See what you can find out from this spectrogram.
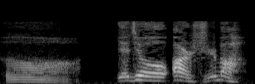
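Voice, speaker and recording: A man acting a slow-talking old cemetery keeper. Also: on the high side, big pitch swings, fairly bright tone, slightly rough, no echo, heavily acted. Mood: curious, matter-of-fact. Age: older. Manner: slow, questioning. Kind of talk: radio drama acting. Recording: dull lo-fi audio, music behind.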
